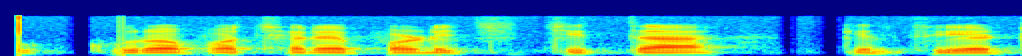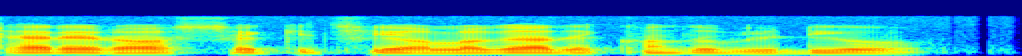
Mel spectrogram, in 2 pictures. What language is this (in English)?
Odia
